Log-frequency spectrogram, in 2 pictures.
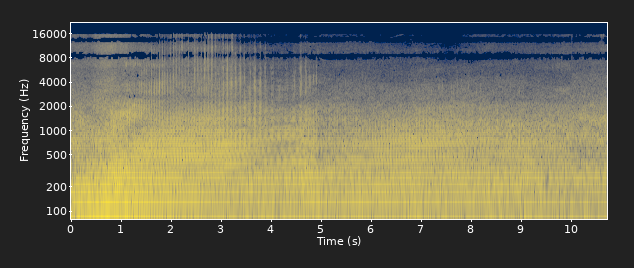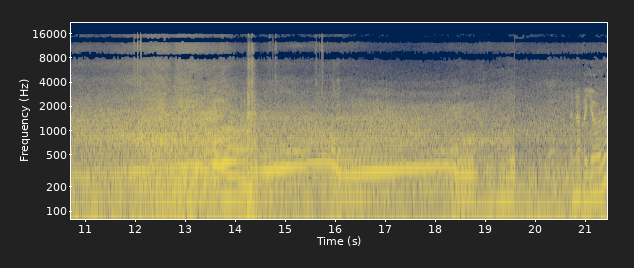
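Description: Dodge Durango SRT Hellcat driving past at a street roadside: a loud engine note rises and falls as it accelerates by, with people talking over it.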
